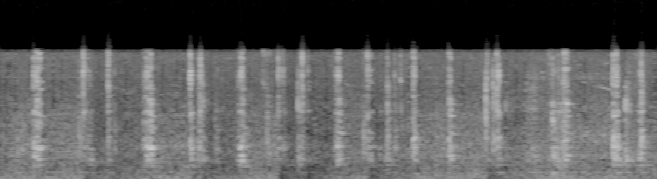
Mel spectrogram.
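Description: Metal turnbuckle being twisted by hand, clicking about twice a second as it is tightened. It is drawing a wrench on the serpentine-belt tensioner nut to take the tension off the belt.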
